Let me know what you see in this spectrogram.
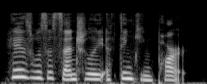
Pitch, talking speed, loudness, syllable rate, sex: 260 Hz, 175 wpm, -17 LUFS, 5.6 syllables/s, female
